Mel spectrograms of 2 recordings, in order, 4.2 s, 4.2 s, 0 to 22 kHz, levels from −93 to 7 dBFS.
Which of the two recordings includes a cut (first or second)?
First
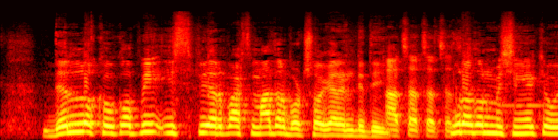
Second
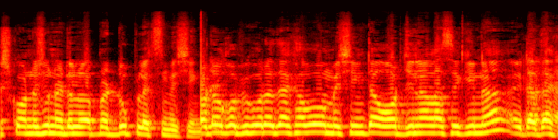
second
